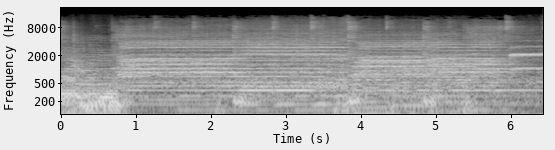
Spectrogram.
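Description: Gospel choir singing, holding two long sustained chords, the second starting about two-thirds of the way in.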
